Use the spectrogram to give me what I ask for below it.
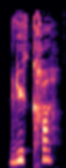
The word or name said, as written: lycra®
